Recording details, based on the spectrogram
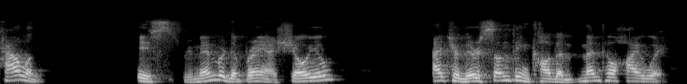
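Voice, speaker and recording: Against a quiet background, a man with a fairly high pitch and a somewhat breathy voice speaks at a fairly quick pace with lively intonation. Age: 70s. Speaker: seminar speaker and semiconductor consultant. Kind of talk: seminar presentation.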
